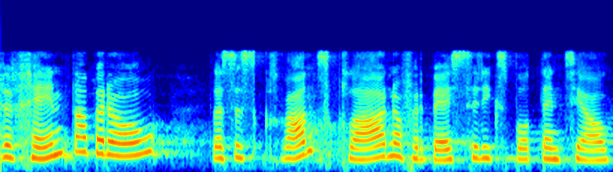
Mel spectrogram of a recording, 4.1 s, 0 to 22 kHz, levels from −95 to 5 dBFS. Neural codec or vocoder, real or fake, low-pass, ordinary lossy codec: codec, 16 kHz, 2 kbps, FunCodec, trained on LibriTTS, 25 frames a second; fake; 7.2 kHz; none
